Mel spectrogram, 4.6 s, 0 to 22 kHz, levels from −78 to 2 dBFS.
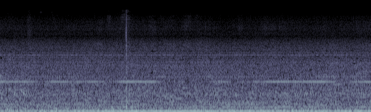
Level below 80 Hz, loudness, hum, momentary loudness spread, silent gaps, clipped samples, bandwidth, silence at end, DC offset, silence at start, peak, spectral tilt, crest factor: -30 dBFS; -30 LUFS; none; 1 LU; none; under 0.1%; 14.5 kHz; 0 s; under 0.1%; 0 s; -10 dBFS; -5.5 dB/octave; 18 dB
